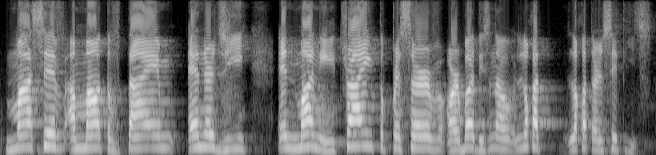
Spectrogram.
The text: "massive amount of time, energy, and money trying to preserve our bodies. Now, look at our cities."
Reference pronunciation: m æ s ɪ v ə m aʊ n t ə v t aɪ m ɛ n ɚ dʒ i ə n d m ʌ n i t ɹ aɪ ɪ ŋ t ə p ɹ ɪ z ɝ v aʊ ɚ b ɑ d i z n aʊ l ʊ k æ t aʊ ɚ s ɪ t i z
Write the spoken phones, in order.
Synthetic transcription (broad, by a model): m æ s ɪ v ə m aʊ n t ə v t aɪ m ɛ n ɚ dʒ i ə n d m ʌ n i t ɹ aɪ ɪ ŋ t ə p ɹ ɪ s ɝ v aʊ ɚ b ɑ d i s n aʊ l ʊ k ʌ t aʊ ɚ s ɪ t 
